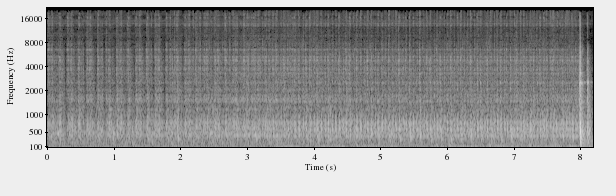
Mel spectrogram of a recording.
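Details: Restored VHS rewinder rewinding a cassette, with a shock-absorber-like lever that cuts off under load: even motor whir holds steady through the rewind, then a quick soft clack as it slows and stops cleanly; normal rewind.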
